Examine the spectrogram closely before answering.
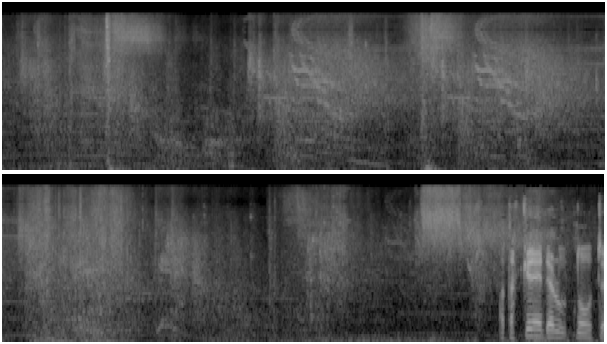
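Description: Weapons clash and thud in a fight.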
